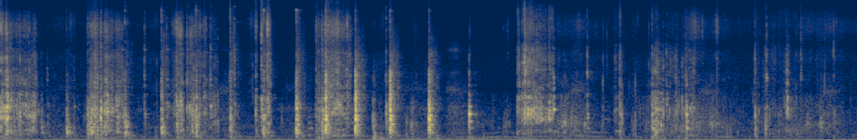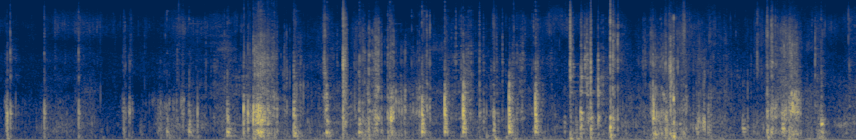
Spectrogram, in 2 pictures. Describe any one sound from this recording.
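A hoe chops into dry earth with repeated thuds.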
